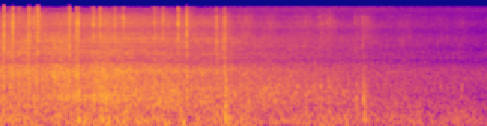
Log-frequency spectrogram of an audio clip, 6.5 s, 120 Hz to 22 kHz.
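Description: Miniature railway carriages rolling past and away on 10¼-inch gauge track: a rattling run of wheel clicks over the rail joints for the first few seconds, then a rumble that fades steadily as the train recedes.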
